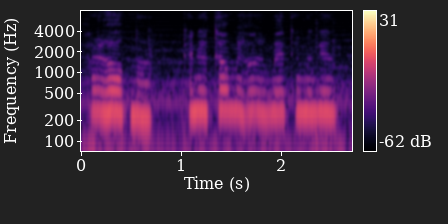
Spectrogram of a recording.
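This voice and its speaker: A woman's voice: high voice, completely flat delivery, brisk, mellow, faint music behind, natural voice. A woman playing a blunt, weary female squad leader in a visual novel. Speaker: reader of a game character's lines. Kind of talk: acted reading of visual novel dialogue.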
